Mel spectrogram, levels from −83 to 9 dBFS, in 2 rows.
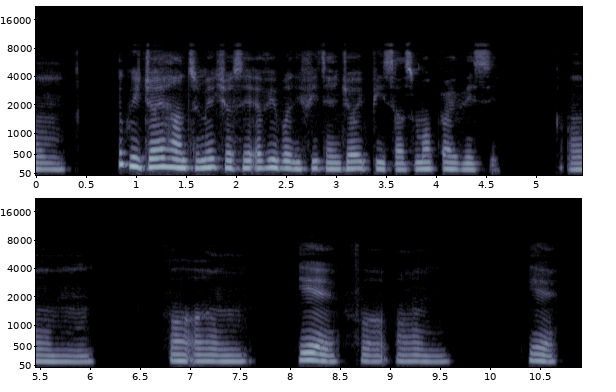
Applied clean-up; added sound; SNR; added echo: none; none; none; none.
